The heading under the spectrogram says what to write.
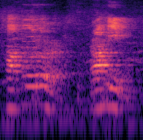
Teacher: Bukan hafurun, bukan. Hafurur rahim, seakan-akan dia bertasdid. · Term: idgham bilahuna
